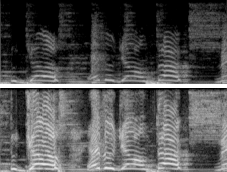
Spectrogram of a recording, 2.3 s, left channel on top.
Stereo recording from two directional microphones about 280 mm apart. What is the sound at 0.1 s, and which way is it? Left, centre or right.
Speech, right.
